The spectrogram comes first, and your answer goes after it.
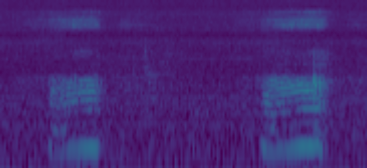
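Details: A cute French bulldog puppy snores twice, each a rough, low, nasal drone of about half a second, the second one louder and more rattling, with near silence between.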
